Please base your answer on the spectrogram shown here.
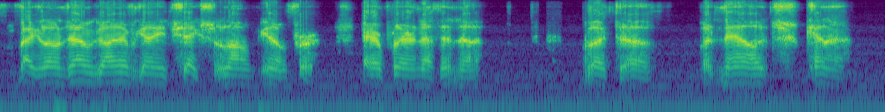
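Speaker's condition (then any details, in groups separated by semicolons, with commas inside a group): Parkinson's; brain surgery; diagnosed about a year ago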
